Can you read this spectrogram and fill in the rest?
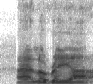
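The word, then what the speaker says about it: Laryea: Always working hard for Canada is Richie Laria. Larea, I've heard it pronounced. And yes, anyway, Richie Larea.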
